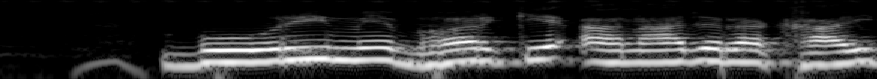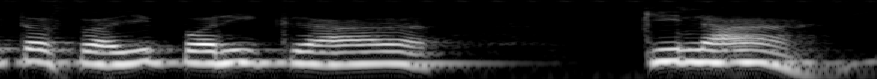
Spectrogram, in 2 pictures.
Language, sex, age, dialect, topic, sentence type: Bhojpuri, male, 18-24, Western, agriculture, question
